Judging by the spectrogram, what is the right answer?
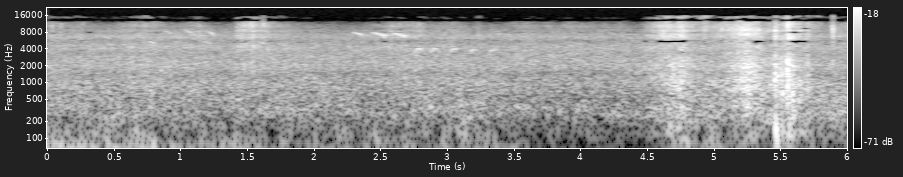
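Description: A large synthetic tarp rustling and crinkling as it is gathered up, with the loudest flurry of rustling near the end, over a steady rush of flowing river.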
